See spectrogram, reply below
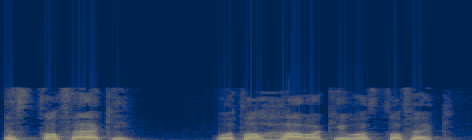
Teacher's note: هنا آخر كل كلمة إيه كاف مكسورة ما فيهاش ياء طبعا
